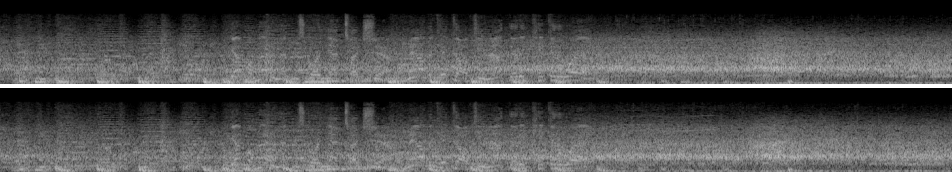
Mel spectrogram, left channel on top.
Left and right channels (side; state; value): both; normal; correlation 0.42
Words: Got momentum after scoring that touchdown. Now the kickoff team out there to kick it away.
